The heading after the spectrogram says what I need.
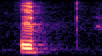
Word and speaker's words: bi: And I'm pronouncing the bi ip because that's how my friends say it. A lot of people will just reduce bi to p or ip, and sometimes just b instead of b.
